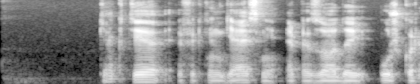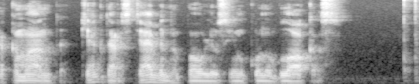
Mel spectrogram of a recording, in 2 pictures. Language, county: Lithuanian, Utena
